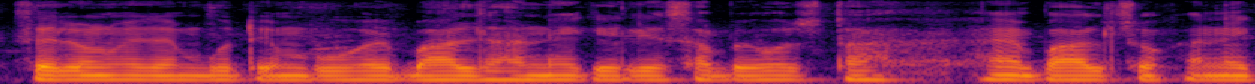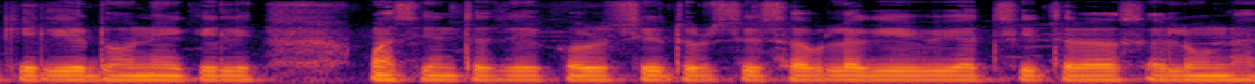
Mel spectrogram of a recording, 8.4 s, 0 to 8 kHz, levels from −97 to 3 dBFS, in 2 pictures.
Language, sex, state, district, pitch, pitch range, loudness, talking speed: Hindi, male, Bihar, Saharsa, 110 Hz, 110-115 Hz, -29 LUFS, 220 wpm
